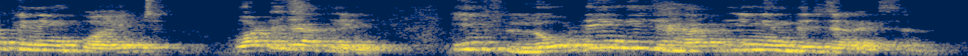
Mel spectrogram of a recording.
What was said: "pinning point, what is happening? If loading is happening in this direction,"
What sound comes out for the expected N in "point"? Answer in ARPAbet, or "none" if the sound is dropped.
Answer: none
